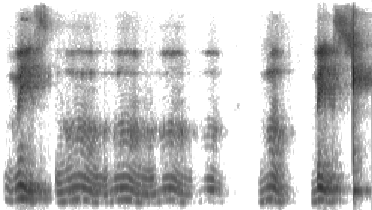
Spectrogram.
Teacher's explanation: la lengua se echa hacia la zona de los dientes superiores, ¿no? Tocando la zona inferior de los dientes superiores.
